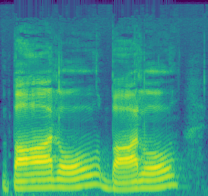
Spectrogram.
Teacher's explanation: Bottle, bottle, my tongue stays from the d to the ul. So there's no vowel sound, right? I'm not opening it. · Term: syllabic consonant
